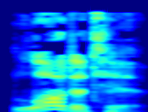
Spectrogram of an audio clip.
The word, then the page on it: laudative: British English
